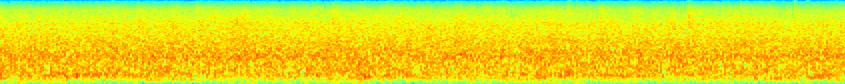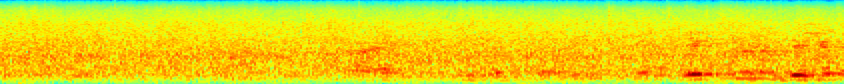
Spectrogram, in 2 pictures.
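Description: Steady hiss of rain, even and unbroken, with faint voices coming in near the end.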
